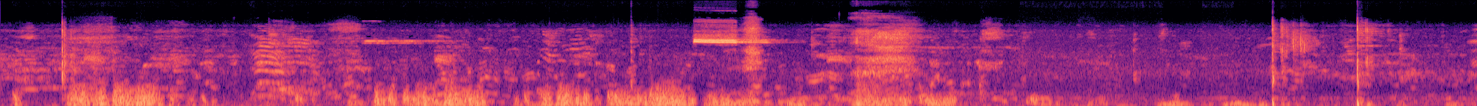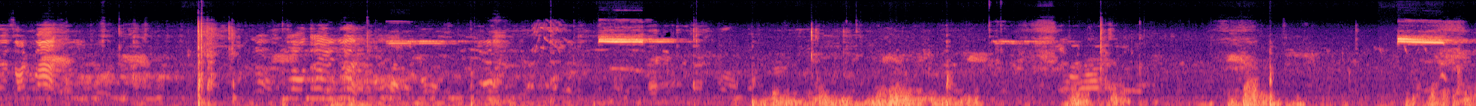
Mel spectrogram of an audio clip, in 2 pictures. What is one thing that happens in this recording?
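Young men shout and call out outdoors during a ball game.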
